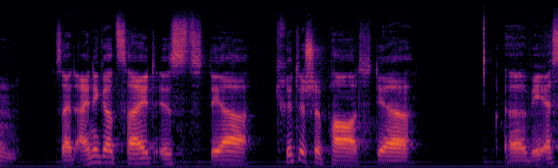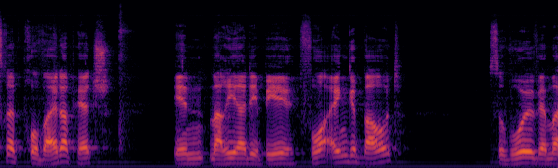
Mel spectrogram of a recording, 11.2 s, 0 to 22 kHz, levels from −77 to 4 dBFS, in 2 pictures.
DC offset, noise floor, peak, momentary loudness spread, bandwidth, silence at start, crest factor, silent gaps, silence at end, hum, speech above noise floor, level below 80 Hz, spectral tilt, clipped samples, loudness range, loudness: under 0.1%; -69 dBFS; -12 dBFS; 13 LU; 19.5 kHz; 0 s; 20 dB; none; 0 s; none; 39 dB; -70 dBFS; -0.5 dB/octave; under 0.1%; 3 LU; -29 LUFS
